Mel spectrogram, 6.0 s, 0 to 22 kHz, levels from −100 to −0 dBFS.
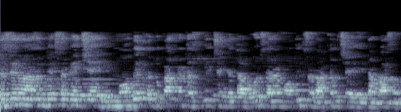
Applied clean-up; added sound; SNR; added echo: classical method WPE with log-MMSE.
